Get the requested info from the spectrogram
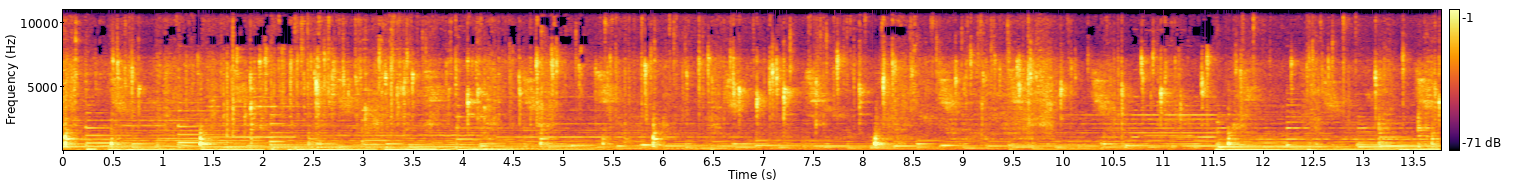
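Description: Dried red chillies and bay leaves sizzling in hot mustard oil in a pan, stirred with a wooden spatula that knocks against the pan a few times. Background music with held notes plays underneath.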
